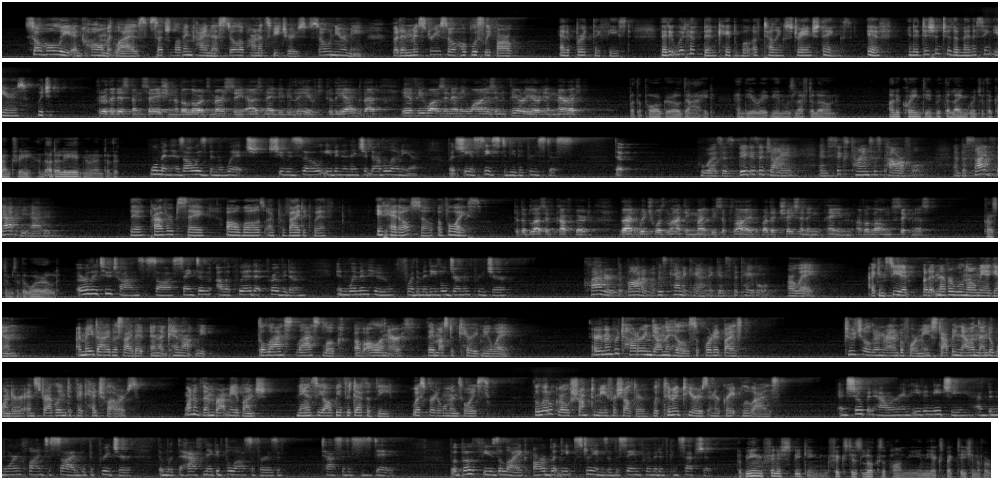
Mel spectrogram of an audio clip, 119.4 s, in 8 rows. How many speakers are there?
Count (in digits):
6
